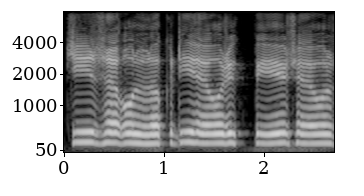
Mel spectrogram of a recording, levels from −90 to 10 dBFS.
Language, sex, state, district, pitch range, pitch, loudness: Hindi, female, Punjab, Pathankot, 195-210 Hz, 205 Hz, -14 LUFS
